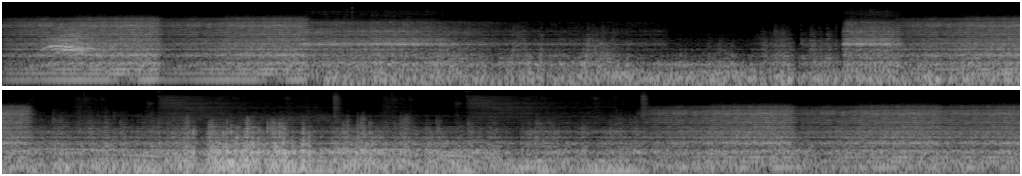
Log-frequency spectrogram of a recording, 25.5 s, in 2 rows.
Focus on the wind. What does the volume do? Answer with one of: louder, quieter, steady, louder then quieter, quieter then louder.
louder then quieter.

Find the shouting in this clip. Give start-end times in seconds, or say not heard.
0.5-1.4.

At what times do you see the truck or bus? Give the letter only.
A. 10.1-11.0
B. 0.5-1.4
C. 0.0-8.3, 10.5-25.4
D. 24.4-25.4
C.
